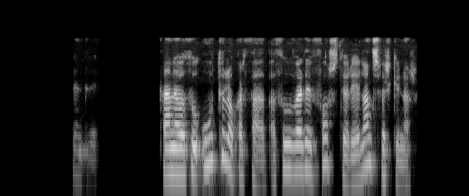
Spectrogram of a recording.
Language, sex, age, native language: Icelandic, female, 40-49, Icelandic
